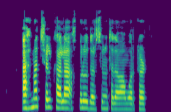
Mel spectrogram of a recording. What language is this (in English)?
Pashto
